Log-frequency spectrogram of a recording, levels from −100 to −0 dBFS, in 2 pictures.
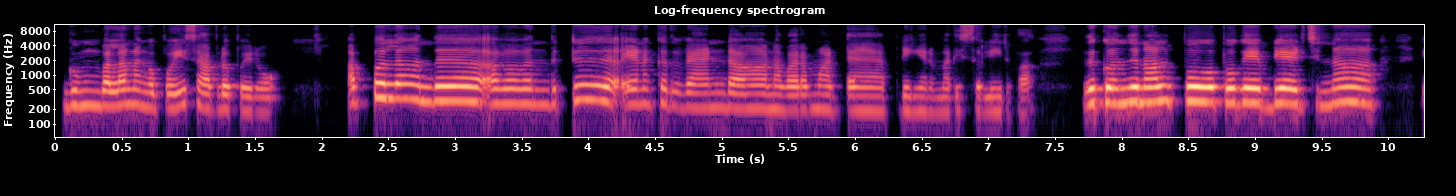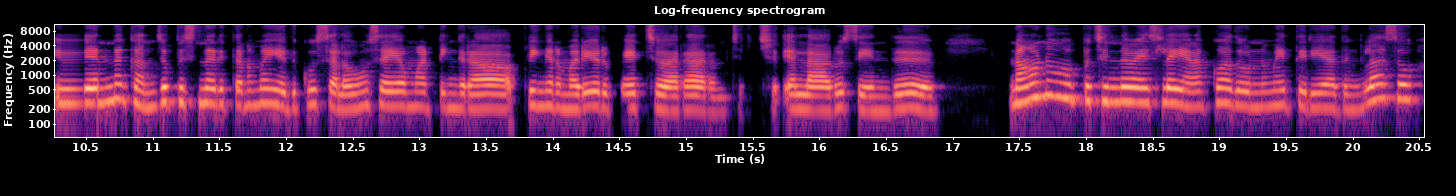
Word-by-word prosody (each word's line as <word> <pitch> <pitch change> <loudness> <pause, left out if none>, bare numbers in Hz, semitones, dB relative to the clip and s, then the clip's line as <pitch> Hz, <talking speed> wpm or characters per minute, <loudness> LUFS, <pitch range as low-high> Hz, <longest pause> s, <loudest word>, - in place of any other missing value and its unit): கும்பலா 240 0 -1
நாங்க 220 -3 -7
போய் 215 +3 -4
சாப்பிட 205 -2 -3
போயிருவோம். 180 -1 -8 0.6
அப்போலாம் 330 +3 +2
வந்து 300 +1 +5 0.4
அவ 265 - -4 0.2
வந்துட்டு, 260 +5 -8 0.4
எனக்கு 260 +1 -9
அது 230 - -15
வேண்டாம். 215 -1 -6
நான் 195 0 -6
வரமாட்டேன். 195 -1 -8
அப்படிங்கிற 185 -1 -14
மாரி 190 +2 -16
சொல்லிருவா. 180 -2 -12 0.4
இது 265 - +7
கொஞ்ச 275 +1 +2
நாள் 295 +1 +5
போக 290 -1 +13
போக 275 0 +5
எப்டி 270 +1 +4
ஆயிடுச்சுன்னா, 260 +2 -2 0.6
இவ 265 - -3 0.2
என்ன 300 +4 -4
கஞ்ச 230 +2 -5
பிசுனறித்தனமா, 265 -2 -5
எதுக்கும் 230 +3 -9
செலவும் 215 +1 -4
செய்ய 235 0 -1
மாட்டேங்கிறா, 210 -2 -5 0.2
அப்படிங்கிற 235 -2 -7
மாரி 200 +2 -2
ஒரு 215 - -9
பேச்சு 215 0 -6
வர 185 +1 -4
ஆரம்பிச்சுருச்சு. 175 -1 -15 0.2
எல்லாரும் 200 +2 -3
சேந்து, 190 +2 -5 0.8
நானும் 355 +5 -1
அப்ப 305 -2 -3
சின்ன 290 0 -3
வயசுல 275 0 0
எனக்கும் 235 +4 -5
அது 245 - -6
ஒண்ணுமே 230 +2 -11
தெரியாதுங்களா, 215 +5 -4
ஸோ 325 - 0
230 Hz, 145 wpm, -22 LUFS, 205-270 Hz, 0.8 s, போக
